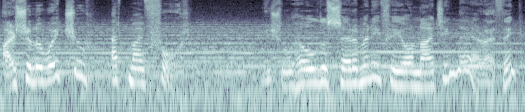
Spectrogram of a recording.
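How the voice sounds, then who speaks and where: Self-important noble, theatrical video game acting, pitch all over, music behind. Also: male voice, sing-song, moderate pace. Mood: grand, proud. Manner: pompous, florid, theatrical. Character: pompous, self-important nobleman claiming a lordship.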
